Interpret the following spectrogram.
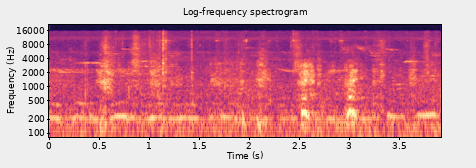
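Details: Twelve-week-old Labradoodle puppy play-fighting with a young golden retriever puppy during a play session; two sharp yips stand out near the end, half a second apart, over a steady low hum with a faint voice in the background.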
